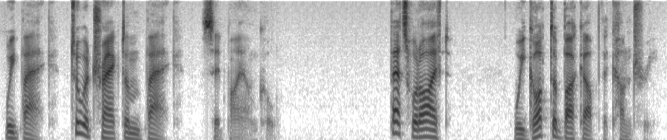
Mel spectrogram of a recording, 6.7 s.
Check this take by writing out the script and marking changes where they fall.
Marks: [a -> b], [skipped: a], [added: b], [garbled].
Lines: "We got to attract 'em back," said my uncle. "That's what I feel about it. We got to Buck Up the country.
"We [got -> back] to attract 'em back," said my uncle. "That's what I [skipped: feel about] it. We got to Buck Up the country.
